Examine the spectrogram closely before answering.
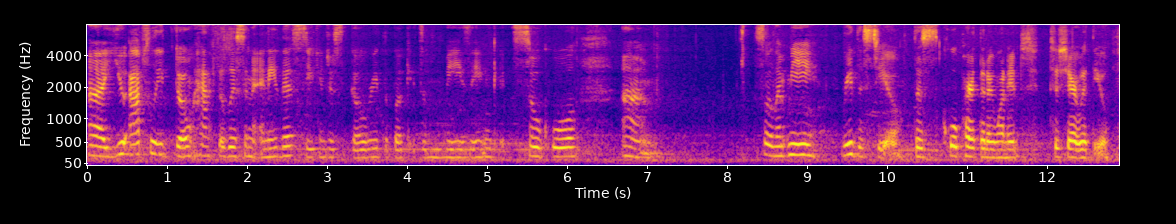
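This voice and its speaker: Speaking at a moderate pace, a woman with a medium pitch and ordinary pitch variation is heard over noticeable background noise and audible room echo. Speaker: spiritual vlogger. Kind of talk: reading aloud; casual chat.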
